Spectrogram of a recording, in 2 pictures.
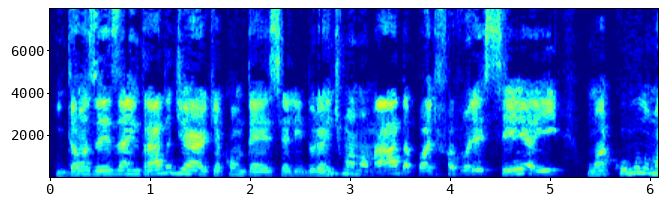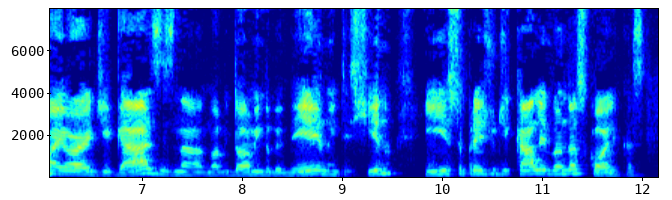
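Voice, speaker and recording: A Brazilian man with a slightly high voice hosts a live class for parents. He explains things fluently, step by step, and addresses his viewers directly. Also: moderate pace, few pauses, a bit bright. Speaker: host, infant osteopath. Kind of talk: live educational talk to parents.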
